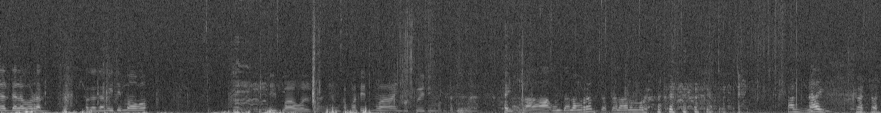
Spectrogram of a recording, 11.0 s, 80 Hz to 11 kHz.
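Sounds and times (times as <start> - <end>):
men talking: 0.0 - 2.0, 2.9 - 11.0.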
